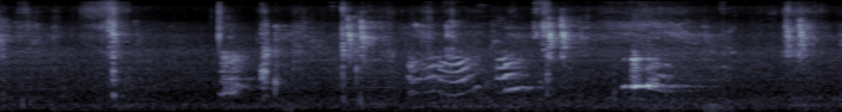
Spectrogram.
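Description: Newborn elephant calf suckling at its mother's teat: scattered short clicks, a wavering squeaky call about halfway through, and a brief louder squeak near the end.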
